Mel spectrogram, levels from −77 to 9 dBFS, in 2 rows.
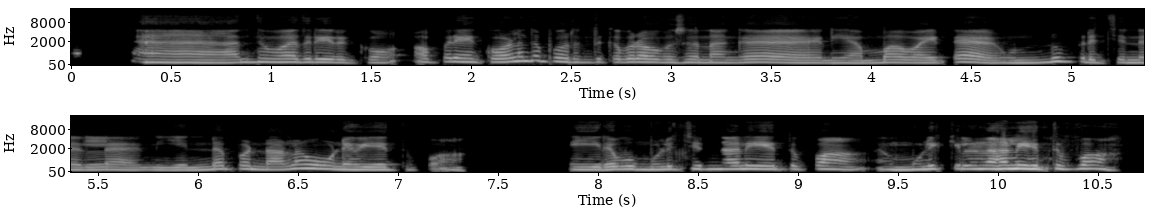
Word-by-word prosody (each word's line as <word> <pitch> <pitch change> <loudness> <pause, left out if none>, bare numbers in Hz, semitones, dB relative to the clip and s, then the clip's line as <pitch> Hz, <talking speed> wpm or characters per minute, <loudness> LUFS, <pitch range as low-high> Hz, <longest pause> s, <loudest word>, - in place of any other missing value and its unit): அ 425 - -20 0.6
அந்த 220 +3 -2
மாதிரி 225 -1 0
இருக்கும். 195 0 -6
அப்புறம் 255 +3 -2
என் 230 - -7
குழந்தை 295 +7 +1
பொறந்ததுக்கு 220 -3 -4
அப்புறம், 230 0 +1
அவங்க 205 -1 -3
சொன்னாங்க. 195 0 -3 0.4
"நீ 175 - -4
அம்மாவாயிட்ட, 190 +3 -3 0.3
ஒண்ணும் 210 +9 -2
பிரச்சனை 190 -1 -4
இல்லை. 185 0 -2 0.2
நீ - - -3
என்ன 185 +5 -1
பண்ணாலும் 220 +4 0
அவன் 265 - +4
உன்னை 200 -4 +2
அவன் 185 - +2
ஏத்துப்பான். 180 -1 -9 0.5
நீ - - -4
இரவு 210 +3 +2
முழிச்சிருந்தாலும் 225 +3 +2
ஏத்துப்பான். 220 -1 -1 0.3
முழிக்கலனாலும் 240 +3 +6
ஏத்துப்பான். 240 -1 0
220 Hz, 160 wpm, -22 LUFS, 195-235 Hz, 0.6 s, முழிக்கலனாலும்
